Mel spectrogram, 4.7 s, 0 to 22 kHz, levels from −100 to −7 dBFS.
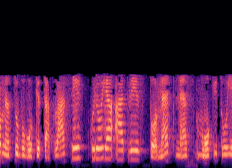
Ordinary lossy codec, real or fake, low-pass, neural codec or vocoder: MP3, 16 kbps; fake; 3.6 kHz; vocoder, 22.05 kHz, 80 mel bands, Vocos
